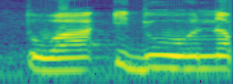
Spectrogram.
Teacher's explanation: ستذکرونہن، ہا، 2 آنکھوں والی ہا، ستذکرونہن ولکن لا، کاف باریک، ولکن لا تواعدوہن، تا، تا باریک، تواعدوہن، واو پہ ہونٹ گول، تواعدوہن، عین گلے کے درمیان سے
